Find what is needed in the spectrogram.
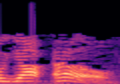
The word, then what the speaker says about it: Yael: That's pronounced with a Y because there's no J's in Hebrew. So Yael.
